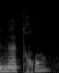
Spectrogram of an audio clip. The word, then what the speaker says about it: natron: Ce qu'on peut faire, c'est qu'on utilise le natron. Donc c'est comme ça se prononce, Natron.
